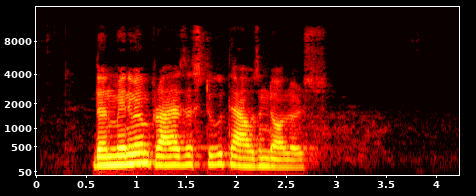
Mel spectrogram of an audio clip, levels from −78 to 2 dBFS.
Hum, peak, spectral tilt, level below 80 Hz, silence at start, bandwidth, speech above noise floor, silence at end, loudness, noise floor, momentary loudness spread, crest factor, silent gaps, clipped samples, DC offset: none; 0 dBFS; -8 dB/octave; -60 dBFS; 0.55 s; 11 kHz; 48 dB; 1.4 s; -16 LUFS; -63 dBFS; 13 LU; 18 dB; none; under 0.1%; under 0.1%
